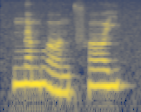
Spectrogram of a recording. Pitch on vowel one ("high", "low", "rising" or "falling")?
high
